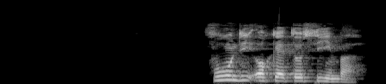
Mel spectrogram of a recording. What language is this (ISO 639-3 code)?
luo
